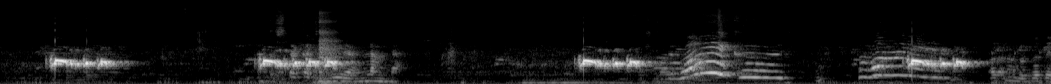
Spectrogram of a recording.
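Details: Zebra dove singing in the 'yoman' voice style: four burbling cooing phrases, each a quick stutter into a rolled coo, spaced about every three seconds, with a man's voice talking between phrases.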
